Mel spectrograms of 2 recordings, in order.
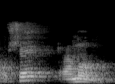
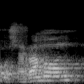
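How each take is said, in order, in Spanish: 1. Una pausa lo divide; ambos nombres llevan acento. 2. Se dice como un solo grupo, con acento solo en Ramón. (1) "No digo, ... Tengo que hacer una pausa para conservar el acento" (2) "el único acento que se conserva es Ramón. José pierde su acento"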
